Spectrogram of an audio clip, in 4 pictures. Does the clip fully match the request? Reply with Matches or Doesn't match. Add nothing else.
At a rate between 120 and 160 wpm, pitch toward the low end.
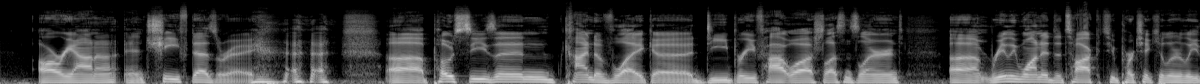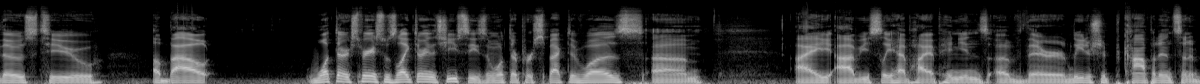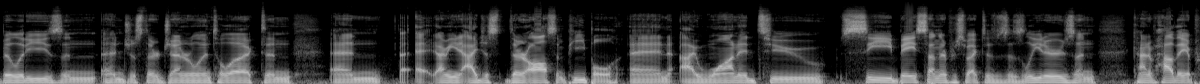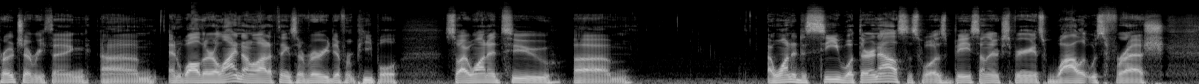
Matches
